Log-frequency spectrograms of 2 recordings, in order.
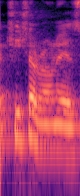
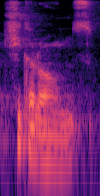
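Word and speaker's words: chicharrones: So yeah, I think uh Chicharon was was the funniest one. Uh because I I believe it's uh Chicarones. I think that's that's the correct pronunciation.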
